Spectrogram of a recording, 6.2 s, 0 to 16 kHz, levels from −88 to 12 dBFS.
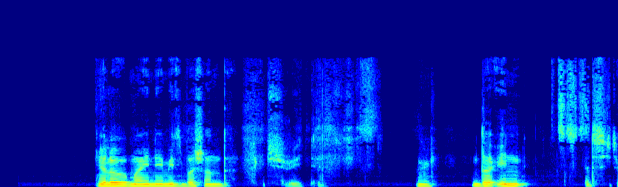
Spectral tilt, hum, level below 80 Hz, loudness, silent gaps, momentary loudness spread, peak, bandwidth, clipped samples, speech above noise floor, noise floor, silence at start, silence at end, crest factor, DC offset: -6.5 dB/octave; none; -74 dBFS; -25 LUFS; none; 24 LU; -8 dBFS; 11.5 kHz; under 0.1%; 52 dB; -77 dBFS; 0.95 s; 0 s; 20 dB; under 0.1%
